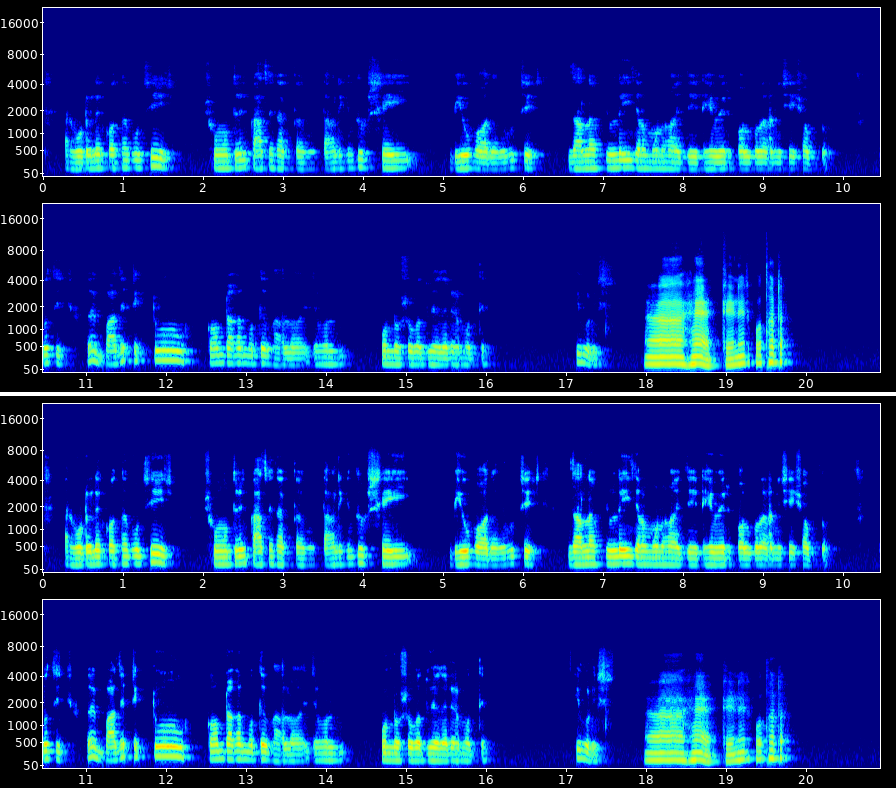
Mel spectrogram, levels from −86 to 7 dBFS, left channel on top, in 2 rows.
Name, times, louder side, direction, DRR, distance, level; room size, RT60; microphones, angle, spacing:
voice 1, 0.0-1.6 2.0-4.6 5.1-6.1 6.6-9.6 10.5-10.7 11.0-12.3 12.5-14.2 14.7-16.0 17.1-17.6, right 4 dB, 85° right, 0.7 m, -34 dB
voice 2, 18.0-19.7, left 4 dB, 45° left, 0.6 m, -29 dB
9.8 x 4.9 x 3.3 m
head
